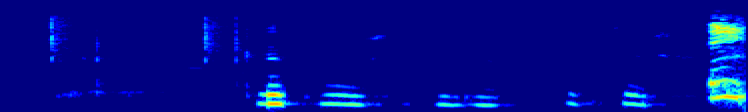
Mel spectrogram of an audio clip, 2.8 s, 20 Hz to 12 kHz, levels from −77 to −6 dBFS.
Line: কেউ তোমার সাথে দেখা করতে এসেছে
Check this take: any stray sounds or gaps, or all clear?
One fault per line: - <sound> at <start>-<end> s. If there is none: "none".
none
